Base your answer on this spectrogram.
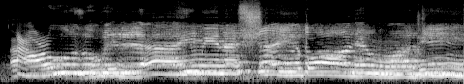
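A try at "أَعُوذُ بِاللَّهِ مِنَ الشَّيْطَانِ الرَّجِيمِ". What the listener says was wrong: اچھا، ہم نے سننے میں مجھے ایسے آیا کہ جو ہے نا ذال کو تھوڑا زا جیسا پڑھ دیا، اعوذ کر دیا، اعوذ نہیں کرنا، کیا کرنا ہے؟ اعوذ، ذال، اعوذ باللہ من الشیطان الرجیم،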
